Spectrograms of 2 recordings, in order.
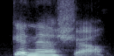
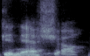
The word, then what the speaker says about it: Ganesha: is and then ganesha when you say ganesh that's the hindu way of pronouncing the god ganesha then the when you have an a at the end that's a sanskrit pronunciation of ganesh so that's that's the reason why when i said ganesh and hinduism drops the vowel at the end but in this case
